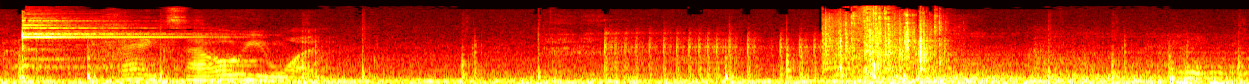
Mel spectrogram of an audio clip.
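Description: Footsteps thud on wooden floorboards.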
